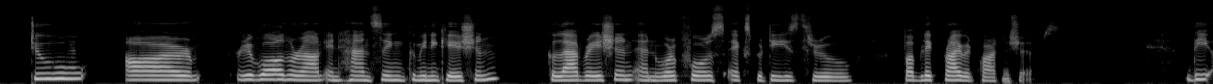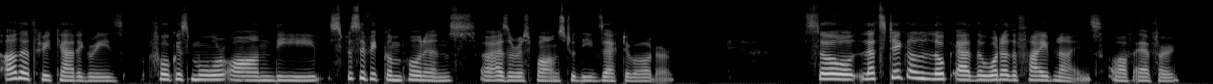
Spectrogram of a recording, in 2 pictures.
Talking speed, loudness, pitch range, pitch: 110 wpm, -25 LUFS, 185-225 Hz, 200 Hz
